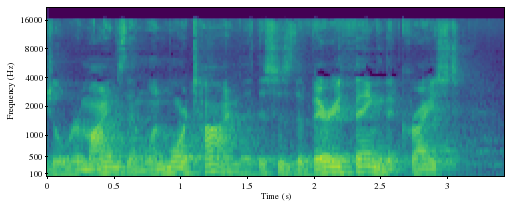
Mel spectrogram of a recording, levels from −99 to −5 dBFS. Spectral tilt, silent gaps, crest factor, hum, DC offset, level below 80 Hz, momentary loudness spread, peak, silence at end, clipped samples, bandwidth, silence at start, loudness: -5 dB/octave; none; 16 dB; none; under 0.1%; -52 dBFS; 7 LU; -8 dBFS; 0.1 s; under 0.1%; 16.5 kHz; 0 s; -24 LUFS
